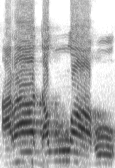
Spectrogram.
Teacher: அல்லாஹ் என்பதை வாய் நிறைய வல்லினமாக தபகீமுடன் மொழிய வேண்டும்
